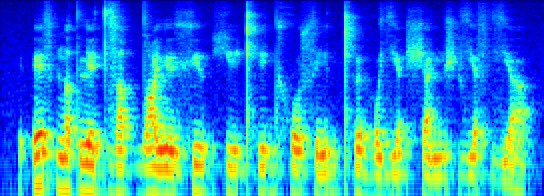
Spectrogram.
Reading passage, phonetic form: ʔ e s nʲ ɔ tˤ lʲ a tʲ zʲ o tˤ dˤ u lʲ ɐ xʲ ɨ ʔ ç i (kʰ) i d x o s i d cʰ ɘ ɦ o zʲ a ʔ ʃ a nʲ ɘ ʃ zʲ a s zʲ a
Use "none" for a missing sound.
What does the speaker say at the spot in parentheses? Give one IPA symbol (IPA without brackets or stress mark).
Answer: cʰ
